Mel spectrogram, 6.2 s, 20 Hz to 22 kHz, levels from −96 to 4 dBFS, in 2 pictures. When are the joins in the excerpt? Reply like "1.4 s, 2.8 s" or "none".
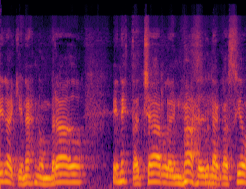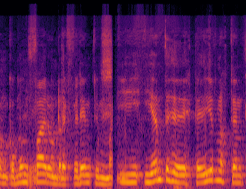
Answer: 4.4 s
